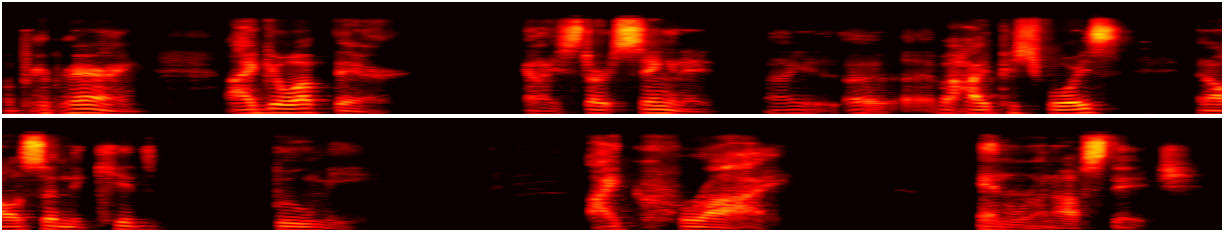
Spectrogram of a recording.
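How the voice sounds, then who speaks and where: Husky-voiced male podcast host. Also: lowish voice, unhurried, pauses often, a little mellow. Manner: chatty, rambling, self-deprecating anecdotes. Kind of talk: casual interview chat.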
